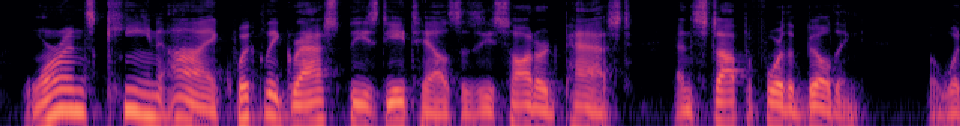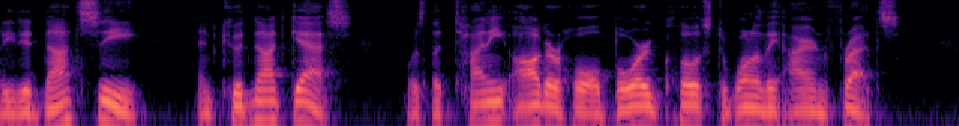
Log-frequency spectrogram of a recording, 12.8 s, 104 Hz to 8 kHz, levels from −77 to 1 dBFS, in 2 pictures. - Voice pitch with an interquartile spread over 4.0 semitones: Yes, average, 4.7 semitones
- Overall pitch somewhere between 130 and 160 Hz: No, low, 105 Hz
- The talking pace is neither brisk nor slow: Yes, average, 185 wpm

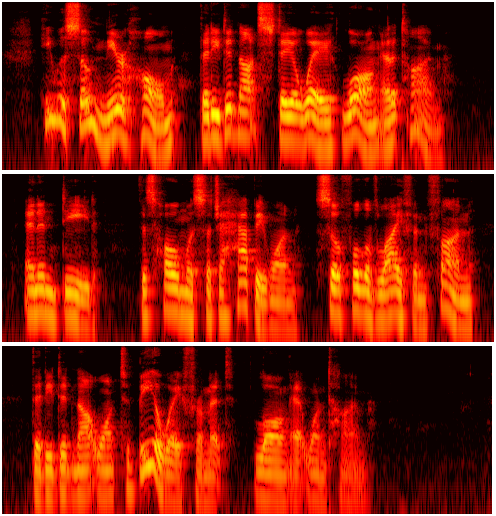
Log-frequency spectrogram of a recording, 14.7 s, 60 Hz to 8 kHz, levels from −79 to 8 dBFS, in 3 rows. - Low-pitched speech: Yes, low, 125 Hz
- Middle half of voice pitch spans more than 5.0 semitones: Yes, wide, 5.5 semitones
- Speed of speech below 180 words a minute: No, average, 195 wpm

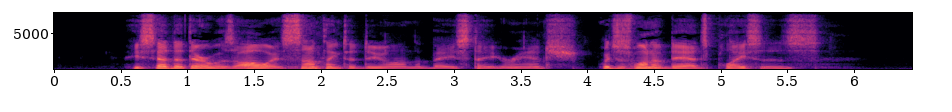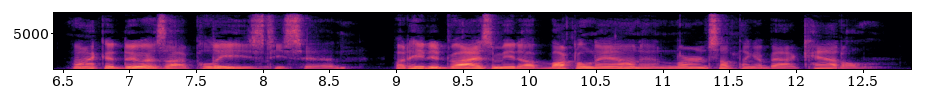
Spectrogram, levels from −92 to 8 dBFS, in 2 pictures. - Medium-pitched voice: No, low, 125 Hz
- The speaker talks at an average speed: Yes, average, 185 wpm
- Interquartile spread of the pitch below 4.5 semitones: No, wide, 5.5 semitones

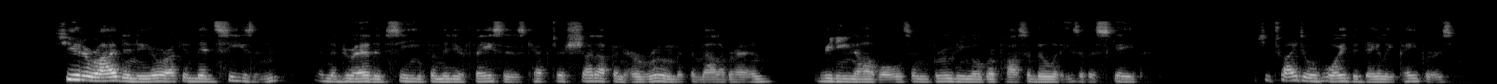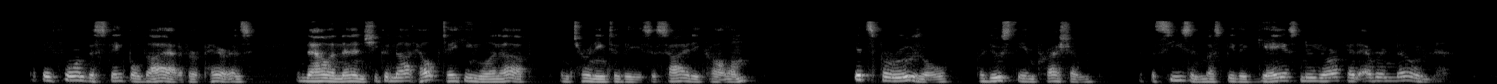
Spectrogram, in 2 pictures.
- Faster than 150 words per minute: Yes, average, 165 wpm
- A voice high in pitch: No, low, 135 Hz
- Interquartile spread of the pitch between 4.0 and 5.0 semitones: No, average, 3.5 semitones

